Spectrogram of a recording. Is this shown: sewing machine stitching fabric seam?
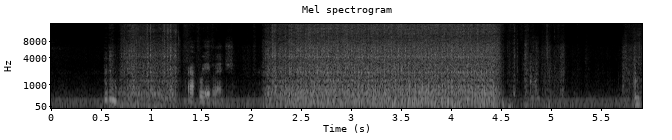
yes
